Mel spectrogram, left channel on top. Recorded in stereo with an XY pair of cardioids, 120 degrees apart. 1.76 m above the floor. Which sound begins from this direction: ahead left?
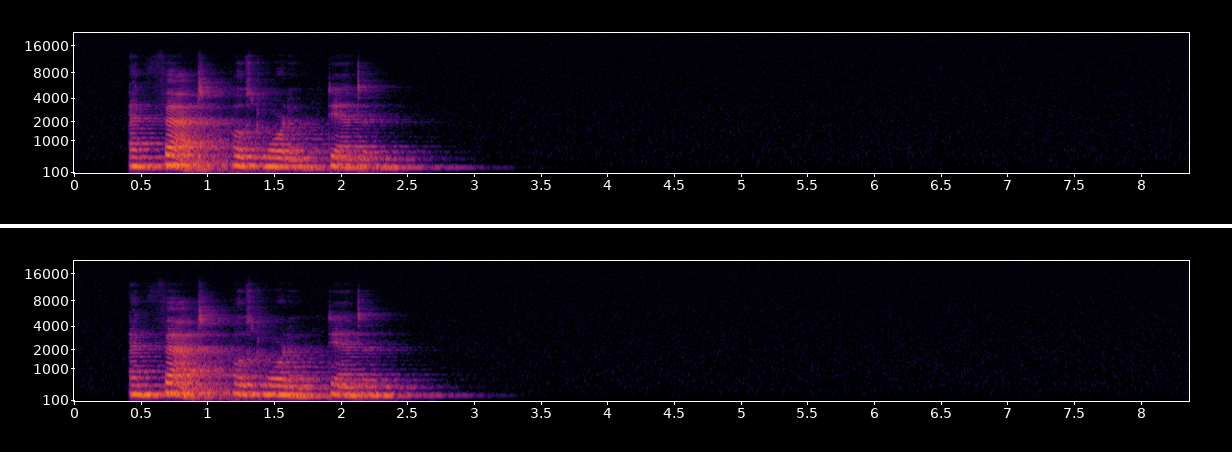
A woman speaking, at 0.4 s.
